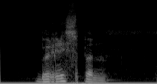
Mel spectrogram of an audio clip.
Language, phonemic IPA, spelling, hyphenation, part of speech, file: Dutch, /bəˈrɪspə(n)/, berispen, be‧ris‧pen, verb, Nl-berispen.ogg
- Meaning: to scold, reprimand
